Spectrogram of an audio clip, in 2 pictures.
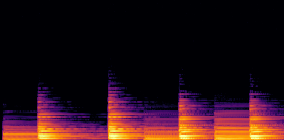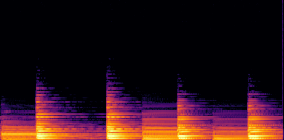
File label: reggae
